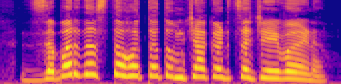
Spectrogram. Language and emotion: Marathi, happy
